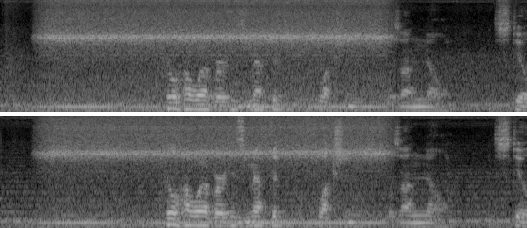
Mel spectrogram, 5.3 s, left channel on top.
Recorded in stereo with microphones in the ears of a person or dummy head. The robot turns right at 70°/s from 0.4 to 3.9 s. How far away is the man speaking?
About 0.6 m.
